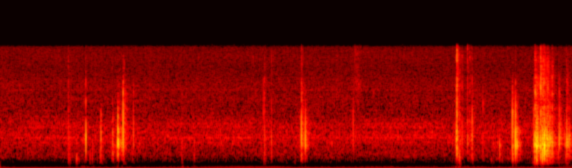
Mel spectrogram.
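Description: Small plastic toys click and rustle as a hand handles them.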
